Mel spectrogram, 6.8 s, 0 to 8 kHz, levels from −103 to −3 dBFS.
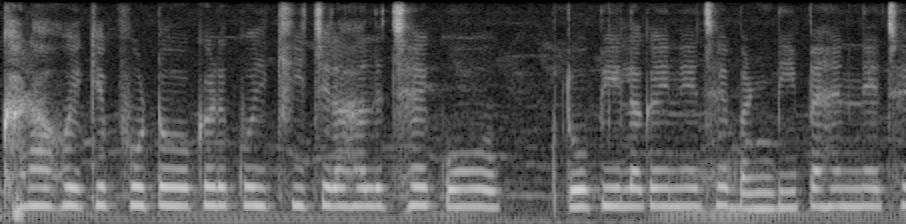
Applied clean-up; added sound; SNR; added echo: none; Accelerating, revving, vroom; 20 dB; none.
